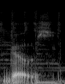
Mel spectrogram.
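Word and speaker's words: Gose: How do you pronounce G-O-S-E? Goes.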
